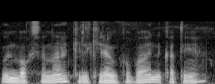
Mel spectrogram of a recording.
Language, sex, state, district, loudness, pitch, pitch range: Garo, male, Meghalaya, South Garo Hills, -14 LUFS, 95 Hz, 90-105 Hz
